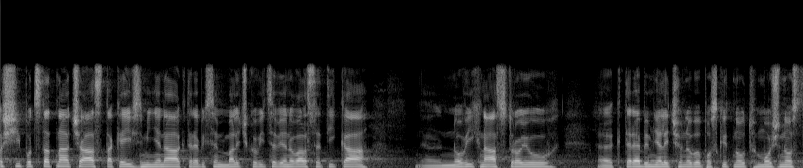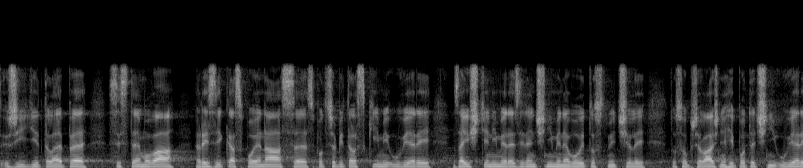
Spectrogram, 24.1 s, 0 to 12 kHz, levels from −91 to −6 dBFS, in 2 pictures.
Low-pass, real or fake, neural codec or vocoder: 7.2 kHz; real; none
